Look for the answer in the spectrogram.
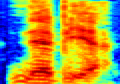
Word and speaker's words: Nebia: Nebia.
